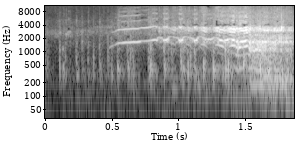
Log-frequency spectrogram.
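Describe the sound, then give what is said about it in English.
Horses, a big white stallion and a paint, approach with a quick clip-clop of hooves, then a loud, shrill whinny rises over the trotting, growing fuller toward the end. “Well, a big white stallion in a paint, eh?”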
